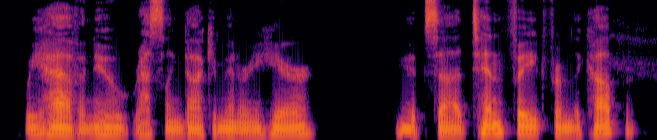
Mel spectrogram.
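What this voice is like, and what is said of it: Hushed golf commentator voice. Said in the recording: “golf voice ... I am being very unnaturally quiet”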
